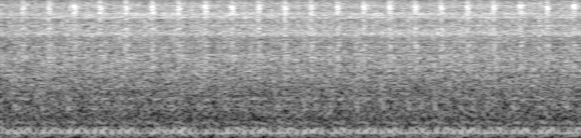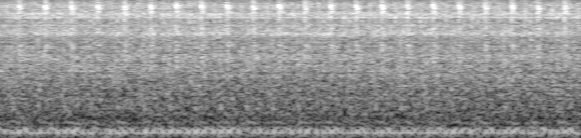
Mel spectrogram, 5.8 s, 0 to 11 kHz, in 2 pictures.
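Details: 1984 Toyota Land Cruiser FJ60, first run after years of storage, exhaust leak noted, owner suspects no coolant, burning smell: steady low idle, uneven lumpy beat, faint knocking undertone; rough idle, cause unconfirmed.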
